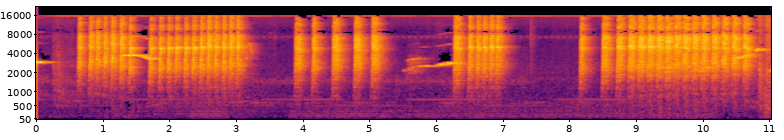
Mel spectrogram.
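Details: National champion grey-cheeked bulbul (cucak jenggot) singing with fighting-sparrow fill phrases: long bursts of rapid buzzy chattering trills broken by a few clear whistled notes and brief pauses.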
